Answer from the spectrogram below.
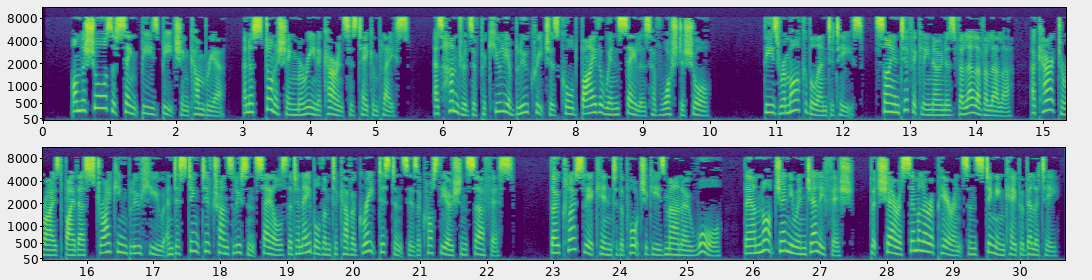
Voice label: learn english through news advanced; marine phenomenon blue sea creatures arrive on st bees beach

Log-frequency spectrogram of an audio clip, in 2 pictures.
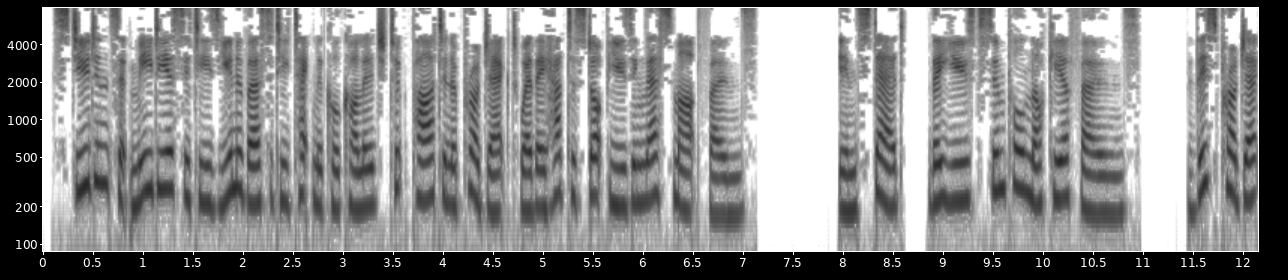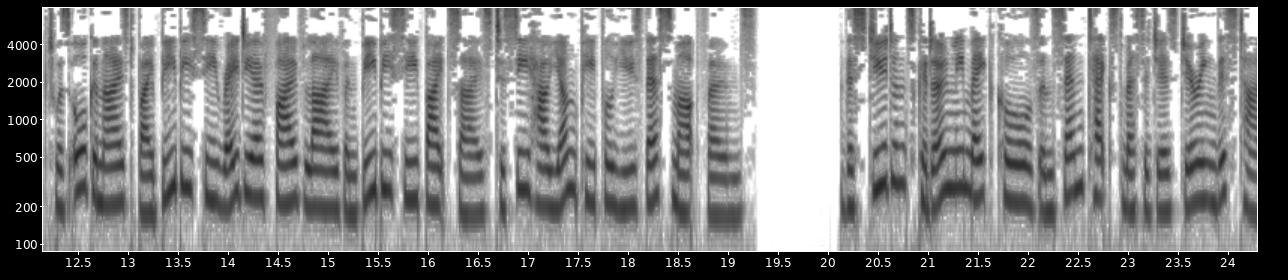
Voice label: English NORMAL Reading; Students Give Up Smartphones to See How Much They

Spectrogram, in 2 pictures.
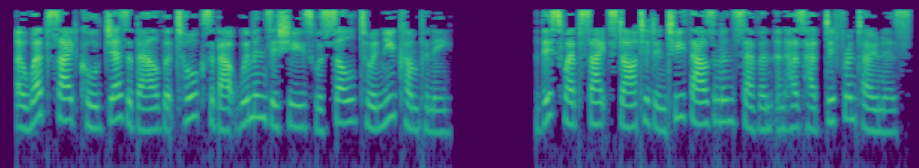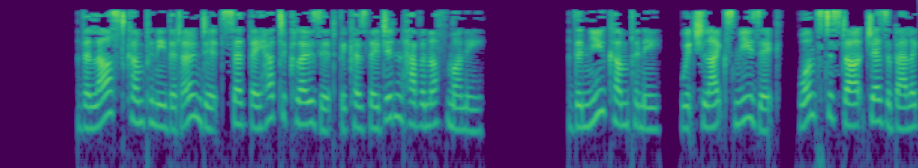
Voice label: English Newsroom Lower Intermediate FAST Reading; Jezebel is Coming Back New Company Buys It

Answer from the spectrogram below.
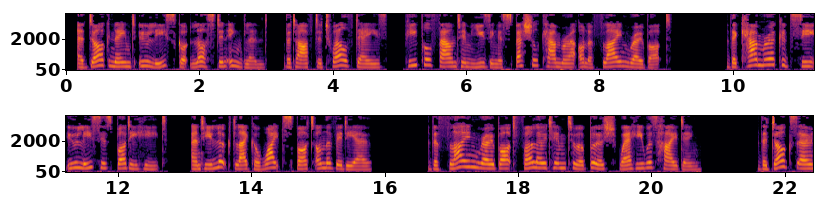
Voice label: English Lower Intermediate SLOW Reading; Flying Robot Helps Find Lost Dog Family Wants More; English Newsroom

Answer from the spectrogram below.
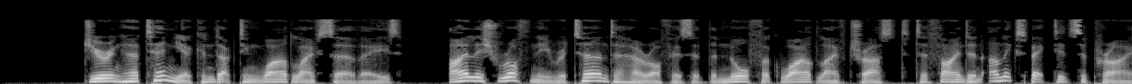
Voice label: learn english through news advanced slow; norfolk wildlife office overtaken by wasp nest

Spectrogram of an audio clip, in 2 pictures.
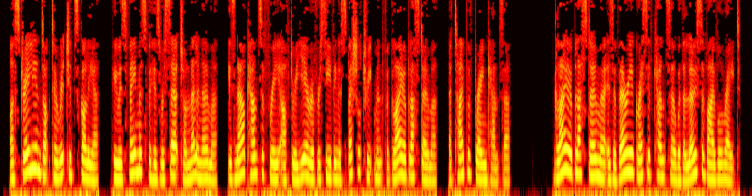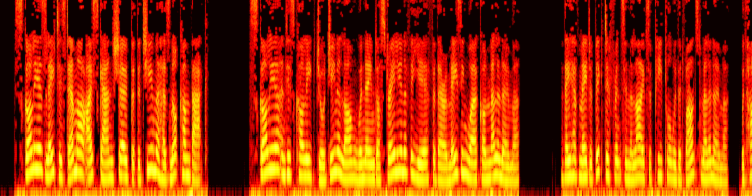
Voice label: English FAST Reading; Australian Doctor Beats Glioblastoma with Experimen

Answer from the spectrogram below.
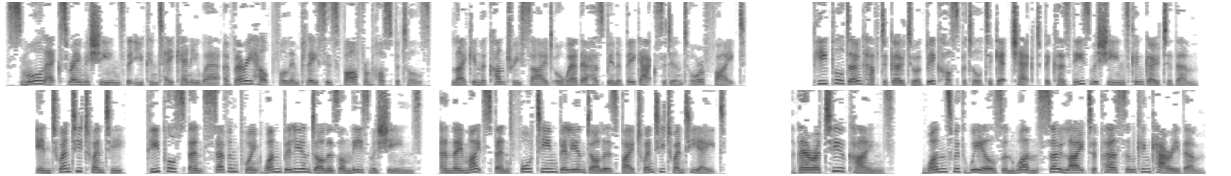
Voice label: English Lower Intermediate NORMAL Reading; Special Cameras Help Doctors See Inside Your Body; English Newsroom

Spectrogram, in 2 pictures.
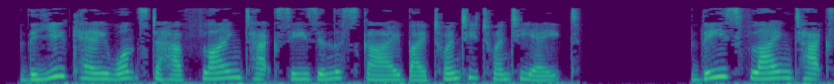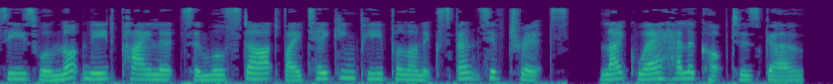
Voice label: English Beginner NORMAL Reading; English Newsroom; UK Plans for Flying Taxis by 2028

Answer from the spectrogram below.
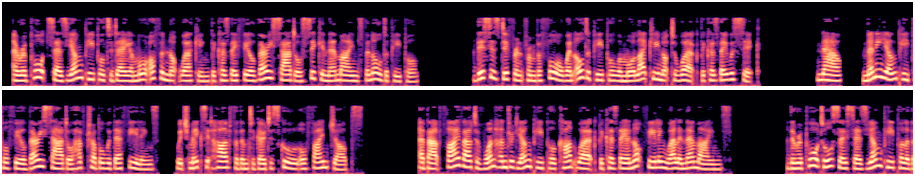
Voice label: English Beginner FAST Reading; English Newsroom; Young People Feeling Sad and Not Working

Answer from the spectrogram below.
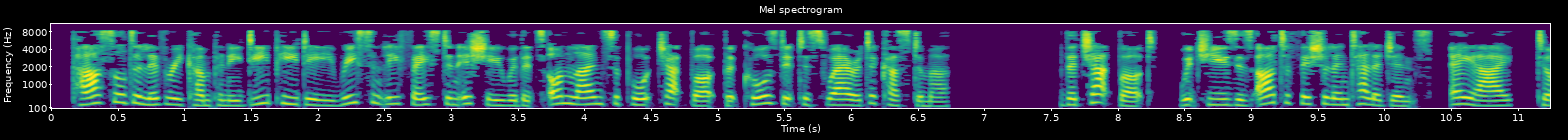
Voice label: English Newsroom Advanced FAST Reading; DPDs AI chatbot disabled after customer swearing incident

